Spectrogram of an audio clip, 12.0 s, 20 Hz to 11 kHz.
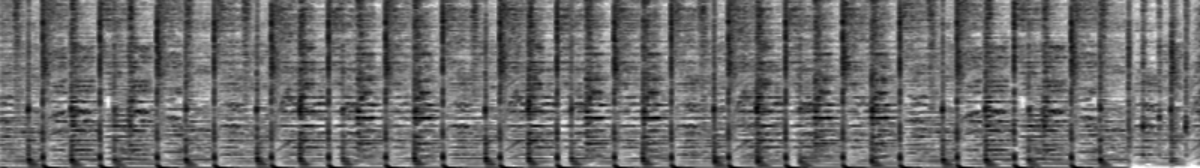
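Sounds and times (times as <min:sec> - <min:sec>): electronic music: 0:00.0 - 0:12.0.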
